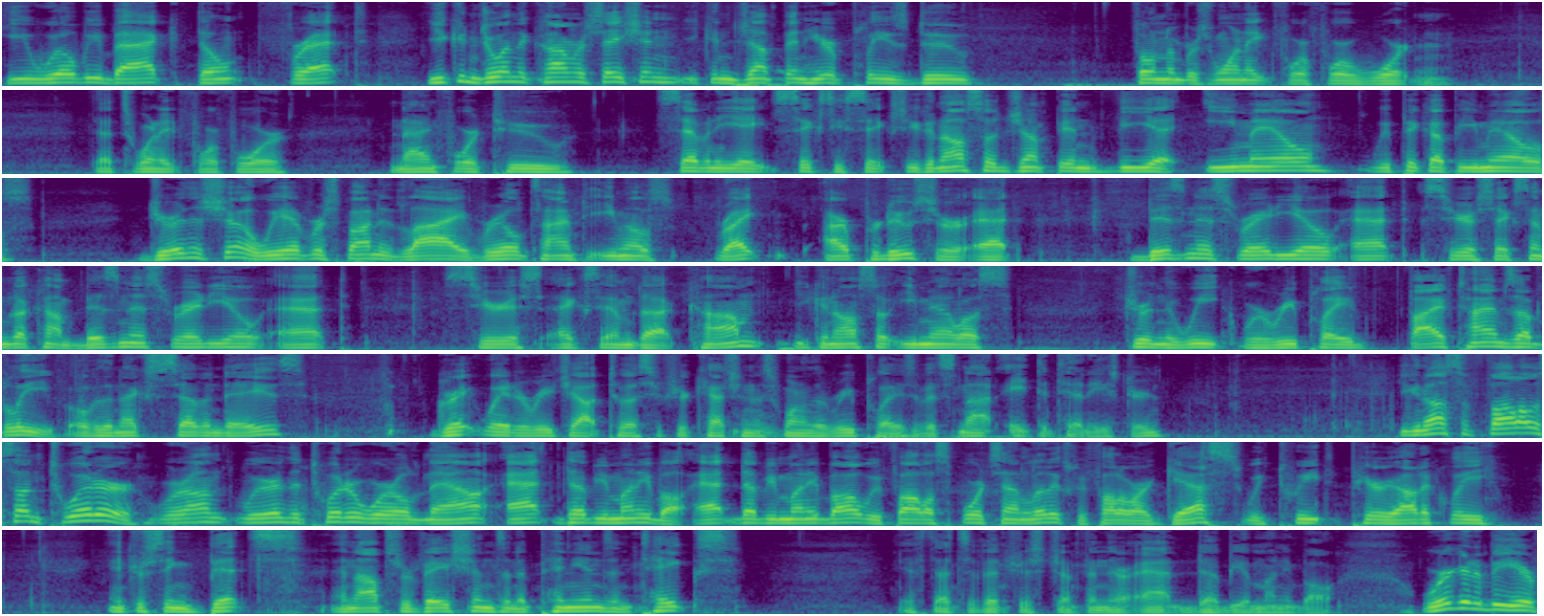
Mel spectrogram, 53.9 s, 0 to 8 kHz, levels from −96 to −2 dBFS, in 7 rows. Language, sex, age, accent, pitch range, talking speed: English, male, 40-59, American, 105-130 Hz, 165 wpm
